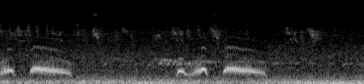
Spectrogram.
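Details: Close, clear cooing from a newly trained spotted dove: a long wavering coo, then short notes and another drawn-out croon, over a low steady rumble.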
